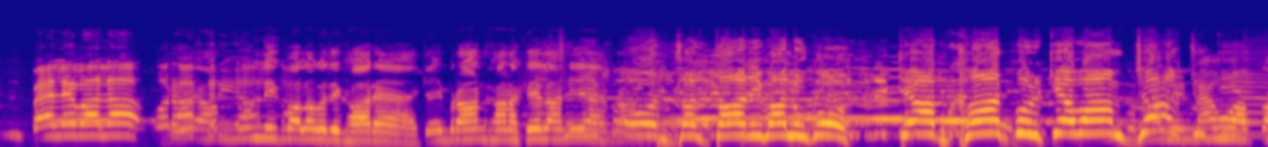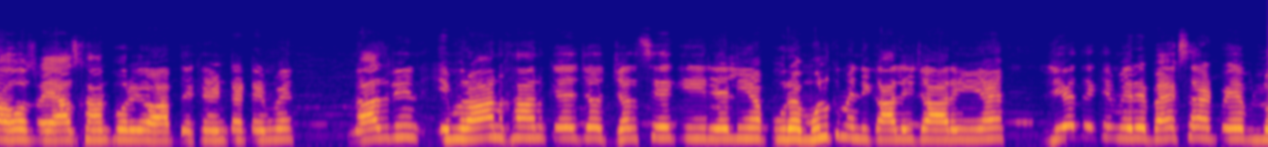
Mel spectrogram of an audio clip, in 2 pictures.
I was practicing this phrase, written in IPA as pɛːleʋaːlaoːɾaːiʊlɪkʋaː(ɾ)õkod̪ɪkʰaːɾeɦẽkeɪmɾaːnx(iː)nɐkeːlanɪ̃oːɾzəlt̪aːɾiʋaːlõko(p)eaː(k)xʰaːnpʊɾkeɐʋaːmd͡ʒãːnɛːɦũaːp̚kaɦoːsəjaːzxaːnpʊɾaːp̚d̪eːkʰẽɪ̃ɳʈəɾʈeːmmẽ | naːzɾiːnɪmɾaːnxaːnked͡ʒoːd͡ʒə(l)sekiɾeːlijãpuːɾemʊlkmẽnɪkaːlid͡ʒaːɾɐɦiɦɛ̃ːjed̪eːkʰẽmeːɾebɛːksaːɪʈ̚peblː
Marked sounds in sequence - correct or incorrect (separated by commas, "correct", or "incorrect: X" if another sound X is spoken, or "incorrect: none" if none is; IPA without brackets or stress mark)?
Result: incorrect: l, incorrect: aː, incorrect: k, incorrect: p, correct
